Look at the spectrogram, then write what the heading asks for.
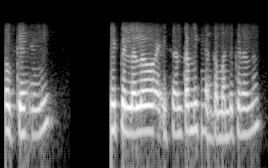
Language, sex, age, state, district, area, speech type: Telugu, female, 18-30, Andhra Pradesh, East Godavari, rural, conversation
